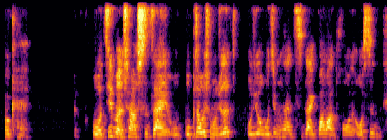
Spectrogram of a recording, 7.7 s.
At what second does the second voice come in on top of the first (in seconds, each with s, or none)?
none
